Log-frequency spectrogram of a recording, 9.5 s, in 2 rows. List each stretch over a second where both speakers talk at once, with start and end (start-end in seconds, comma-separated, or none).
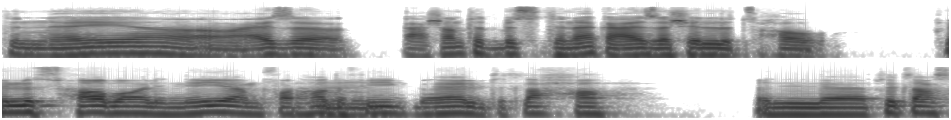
none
